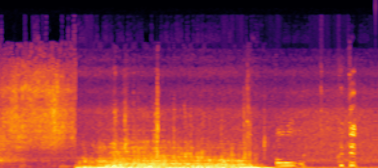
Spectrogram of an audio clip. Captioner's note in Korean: 갑자기 부는 태풍급 바람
